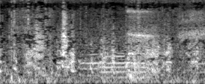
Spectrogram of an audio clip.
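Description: Chickens clucking close by on a small farm in light autumn rain, a busy, overlapping chorus of fowl sounds over a noisy background.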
